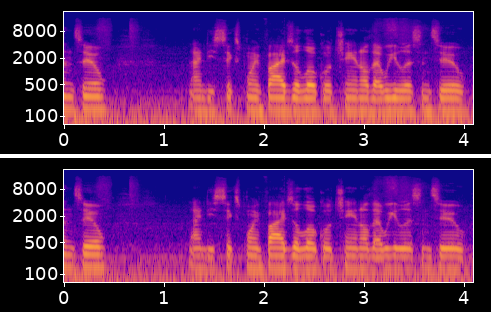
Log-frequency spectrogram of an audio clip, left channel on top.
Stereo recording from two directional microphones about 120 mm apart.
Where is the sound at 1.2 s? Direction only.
35° right (ahead or behind); by 3.7 s 75° right (ahead or behind).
